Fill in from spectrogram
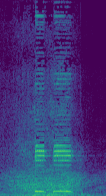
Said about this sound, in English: Hey. I'm going to give you two honks for your birthday.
